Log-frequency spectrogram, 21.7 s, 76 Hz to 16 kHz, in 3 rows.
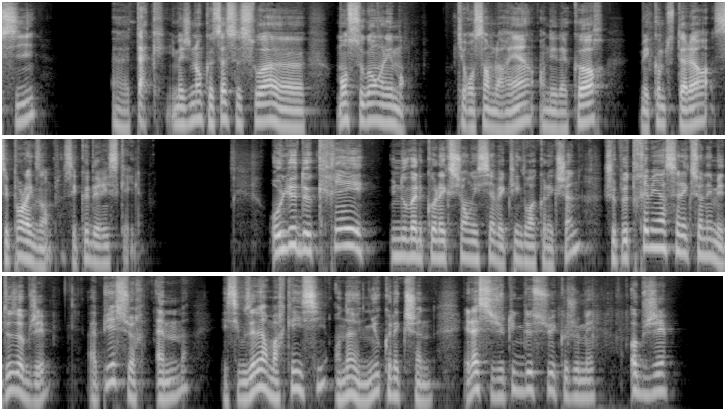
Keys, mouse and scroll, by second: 1.7 click, 1.9-2.3 middle drag, 2.5-3.3 scroll up 1, 3.3 click, 4.1 Delete, 4.8 shift+a, 6.3 s, 7.7 middle click, 8.2 click, 8.5-9.1 middle drag, 11.8 right click, 13.6-14.2 drag, 15.8 m.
